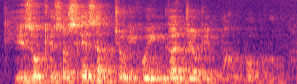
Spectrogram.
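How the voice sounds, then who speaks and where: A man's voice: fairly high pitch, fairly quick, darkish tone, a little hiss or hum. A man preaching a sermon as a pastor, speaking conversationally and asking his congregation rhetorical questions. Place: church sanctuary. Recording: echoey church hall, mic at a distance.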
